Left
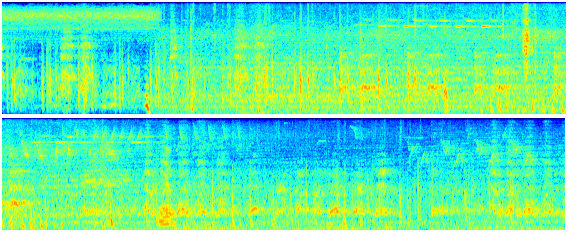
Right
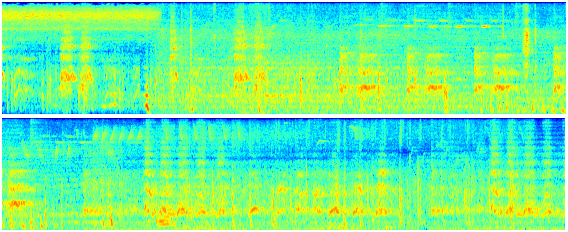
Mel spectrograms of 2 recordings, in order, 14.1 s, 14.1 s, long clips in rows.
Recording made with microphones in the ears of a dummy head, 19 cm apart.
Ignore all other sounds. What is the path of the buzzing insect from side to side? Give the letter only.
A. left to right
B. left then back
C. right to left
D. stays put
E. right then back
C.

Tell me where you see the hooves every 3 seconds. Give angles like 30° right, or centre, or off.
40° left, 20° left, 10° right, 40° right, 50° right.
